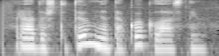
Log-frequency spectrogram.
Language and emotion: Russian, positive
